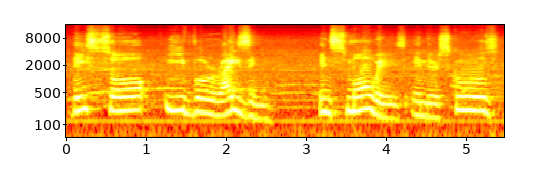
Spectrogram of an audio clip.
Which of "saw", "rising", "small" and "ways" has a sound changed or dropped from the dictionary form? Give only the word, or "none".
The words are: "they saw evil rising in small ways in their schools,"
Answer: none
